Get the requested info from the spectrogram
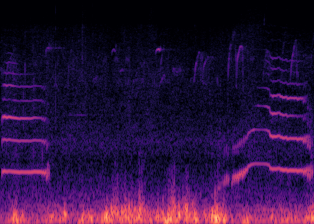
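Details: On a Japanese cat island a hungry cat meows for food: a flat, sustained meow, a pause, then a longer call rising and falling in pitch, over heavy low-frequency wind or handling rumble.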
